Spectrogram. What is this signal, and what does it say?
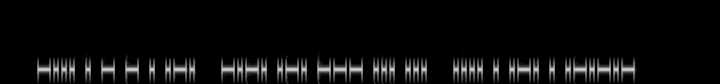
Morse code, heard as a keyed tone, about 32 wpm, 700 Hz. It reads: BETTER CROSS HERE.
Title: Sentences from Top 1000 Words - Review Part 1 - 30wpm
